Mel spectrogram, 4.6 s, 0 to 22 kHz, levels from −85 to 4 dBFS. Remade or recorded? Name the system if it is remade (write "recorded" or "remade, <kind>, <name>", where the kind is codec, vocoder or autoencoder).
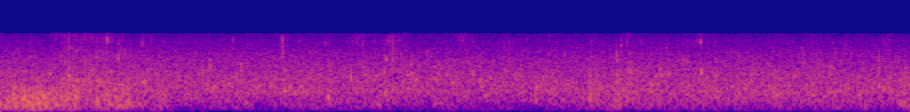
recorded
